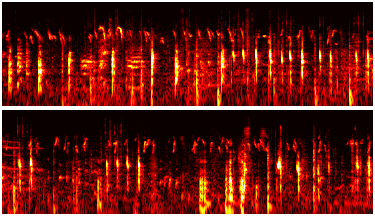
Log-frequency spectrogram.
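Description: Many small chicks peep busily in quick, high chirps, overlapping in irregular bursts close by, with no talking.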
